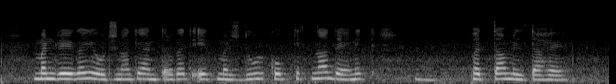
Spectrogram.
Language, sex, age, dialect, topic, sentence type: Hindi, female, 36-40, Marwari Dhudhari, banking, statement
